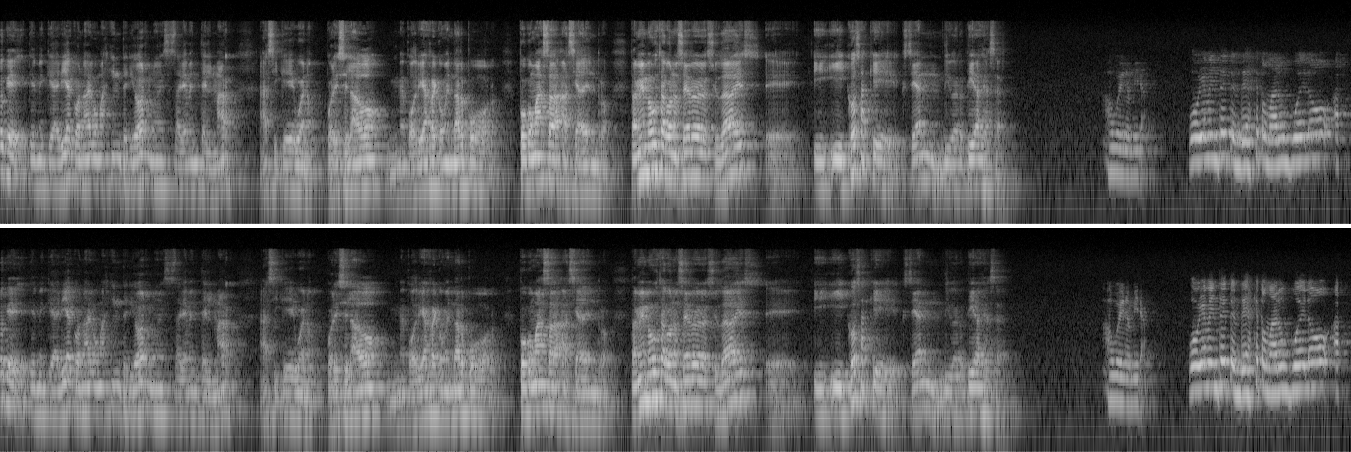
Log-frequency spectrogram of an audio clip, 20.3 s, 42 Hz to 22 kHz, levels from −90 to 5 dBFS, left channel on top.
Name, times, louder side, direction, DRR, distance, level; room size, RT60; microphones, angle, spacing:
voice 1, 0.0-3.6 3.9-7.5 7.8-15.1, left 3 dB, 80° left, 1.6 m, -24 dB
voice 2, 16.5-17.2 17.8-20.1, right 2 dB, 65° right, 1.1 m, -25 dB
14.0 x 9.9 x 9.4 m
head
